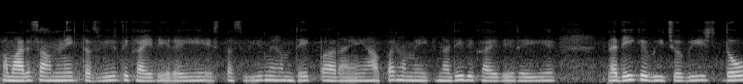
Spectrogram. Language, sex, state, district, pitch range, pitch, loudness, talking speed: Hindi, female, Uttar Pradesh, Jyotiba Phule Nagar, 175-190 Hz, 180 Hz, -19 LUFS, 250 wpm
